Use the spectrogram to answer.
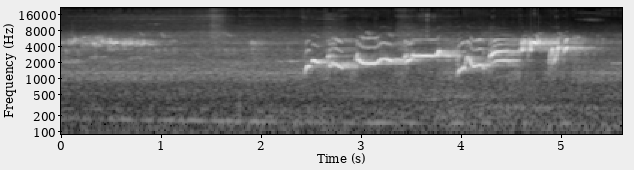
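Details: Sparrows in the wild: a soft background trill, then a loud sequence of clear whistled notes, wavering, dropping and climbing again, over a faint low hum.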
